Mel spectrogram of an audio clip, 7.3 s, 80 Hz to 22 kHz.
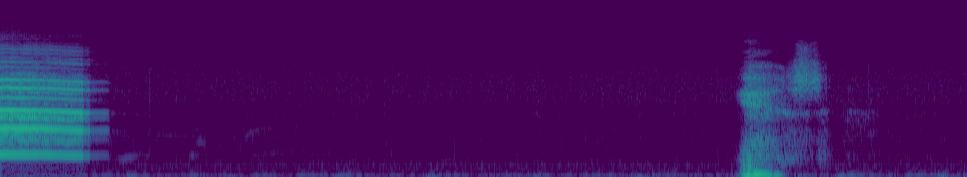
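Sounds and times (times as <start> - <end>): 
person acting out a high-pitched scream: 0.0 - 0.8.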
